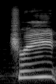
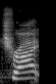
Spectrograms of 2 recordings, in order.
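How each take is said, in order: First: The vowel sounds like 'ee' in 'tree'. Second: The vowel sounds like 'eye' in 'try'. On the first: The speaker calls it wrong. "Why was I saying tree?" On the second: The speaker calls it right. "tri, triangle"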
